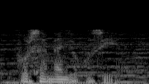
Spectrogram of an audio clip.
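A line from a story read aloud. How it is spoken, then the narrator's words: Laboured mumbling. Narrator (Italian): Bofonchiò faticosamente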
